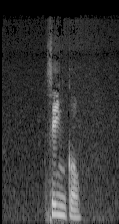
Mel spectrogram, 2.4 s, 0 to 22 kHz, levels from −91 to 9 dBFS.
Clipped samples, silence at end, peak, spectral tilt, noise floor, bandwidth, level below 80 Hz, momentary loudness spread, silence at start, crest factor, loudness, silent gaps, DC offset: under 0.1%; 0.8 s; 0 dBFS; -5 dB/octave; -53 dBFS; 16 kHz; -56 dBFS; 17 LU; 0.95 s; 22 dB; -16 LUFS; none; under 0.1%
